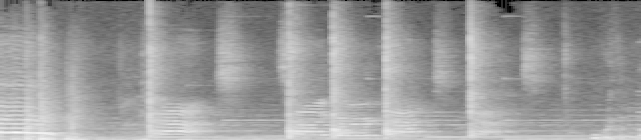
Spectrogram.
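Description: Hand claps tapping out a short rhythm, about five sharp claps with a quicker pair in the middle, matching the word rhythm "cat, cat, tiger, cat". A steady music bed runs underneath.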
